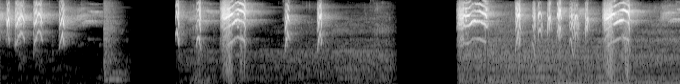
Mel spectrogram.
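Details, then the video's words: Sunbird, wings opening as it sings 'nyepion': a few high chirps, a pause, scattered arched notes, then a loud rush of shrill chattering notes over a low background hum. "burung kolibri madu bunyi buka sayap nyepion"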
